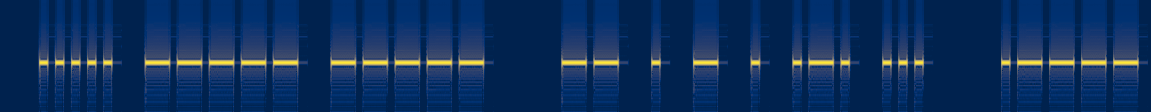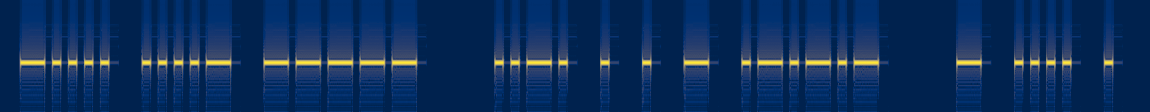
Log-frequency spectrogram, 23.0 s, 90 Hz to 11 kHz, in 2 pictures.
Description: Morse code, heard as a keyed tone, about 15 wpm, spaced as for 13 wpm, 750 Hz. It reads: 500 METERS 1640 FEET. THE
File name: cwa / W1AW-Level2 / 13WPM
